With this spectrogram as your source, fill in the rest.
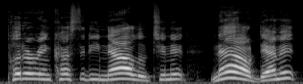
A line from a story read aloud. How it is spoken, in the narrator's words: the deputy district attorney screamed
